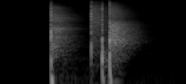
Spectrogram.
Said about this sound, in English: All right. Let's do a clap.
